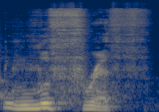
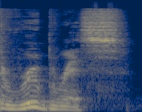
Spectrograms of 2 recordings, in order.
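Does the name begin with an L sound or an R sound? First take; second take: L sound; R sound. First: The name begins with an L and has an F. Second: The name begins with an R and has a B. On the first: The speaker calls it wrong. "not Lufrith" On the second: The speaker calls it right. "So it's Rubris"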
